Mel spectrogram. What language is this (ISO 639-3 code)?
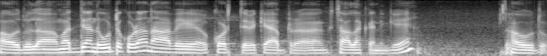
kan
